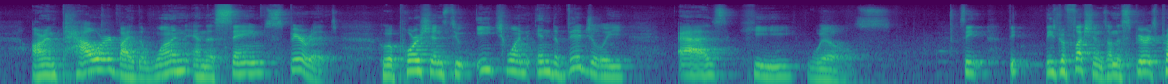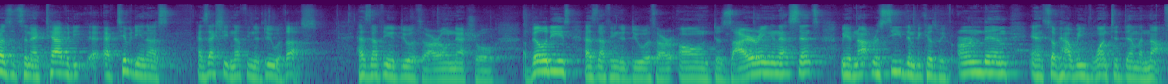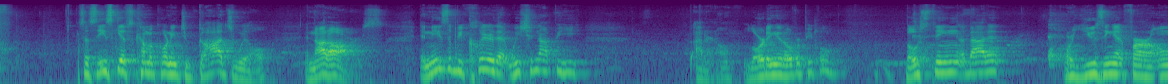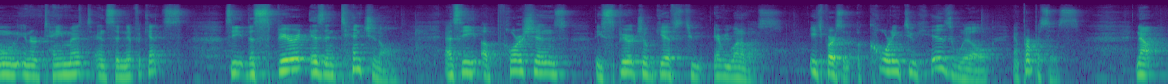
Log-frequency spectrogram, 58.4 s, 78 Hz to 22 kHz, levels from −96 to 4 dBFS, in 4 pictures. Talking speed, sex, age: 140 wpm, male, 40-59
